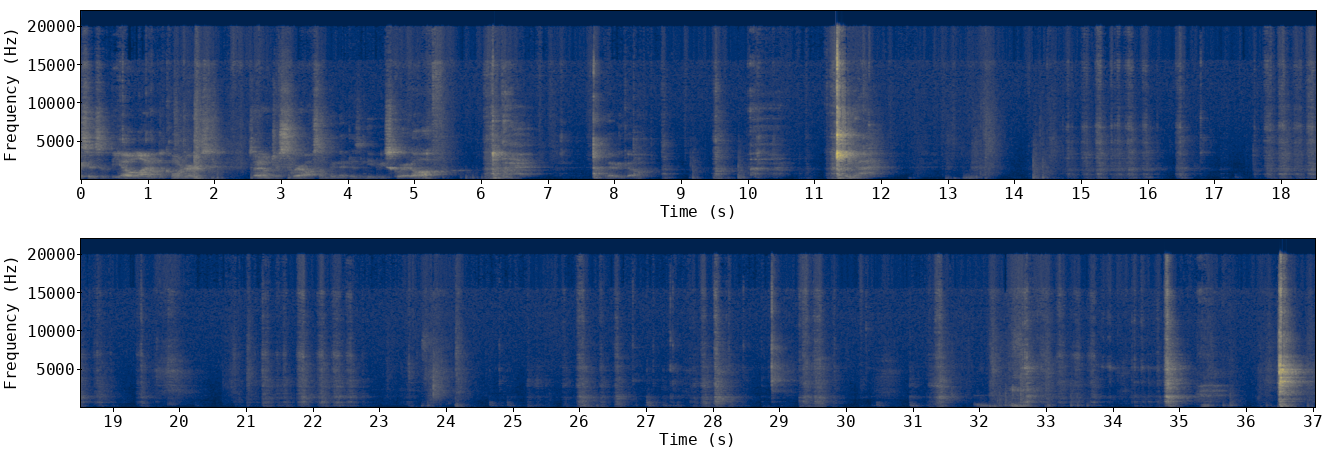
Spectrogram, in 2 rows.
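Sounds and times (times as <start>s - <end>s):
knife scraping wood: 0.0s - 12.1s, 14.4s - 17.0s, 17.6s - 19.8s, 20.8s - 23.9s, 25.1s - 35.7s, 36.4s - 37.0s.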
